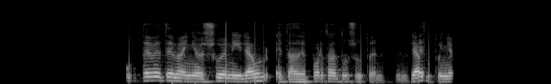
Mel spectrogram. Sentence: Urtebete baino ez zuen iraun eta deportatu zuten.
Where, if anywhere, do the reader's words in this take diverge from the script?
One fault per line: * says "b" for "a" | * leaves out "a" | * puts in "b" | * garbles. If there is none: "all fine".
* garbles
